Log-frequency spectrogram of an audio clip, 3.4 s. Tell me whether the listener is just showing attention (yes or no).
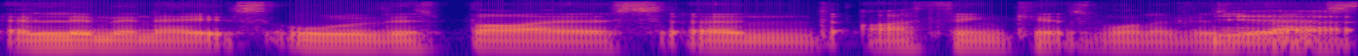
no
